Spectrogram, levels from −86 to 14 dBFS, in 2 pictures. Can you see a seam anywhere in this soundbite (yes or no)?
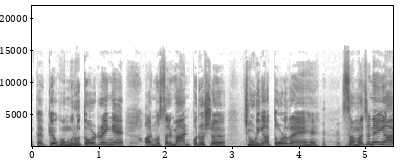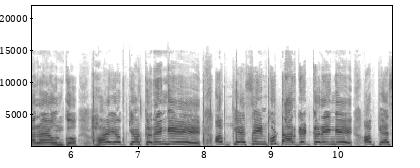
no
